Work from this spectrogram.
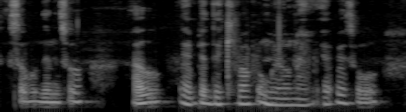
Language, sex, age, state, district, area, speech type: Odia, male, 30-45, Odisha, Puri, urban, spontaneous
